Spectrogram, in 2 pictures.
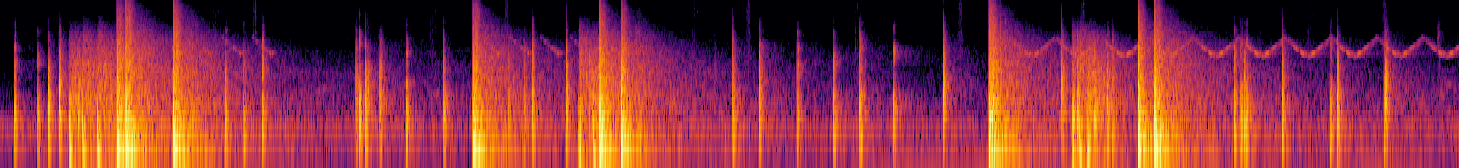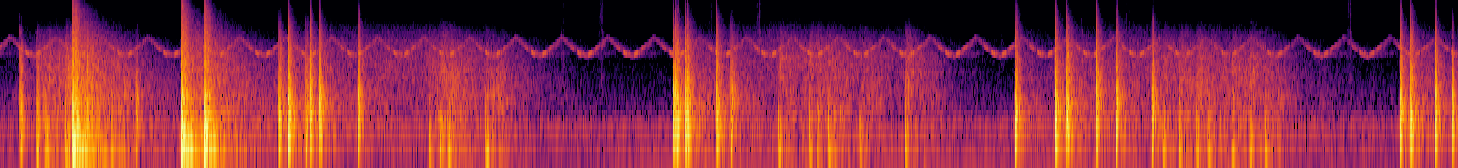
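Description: Aerial firework shells bursting overhead: dozens of sharp bangs in quick clusters, with crackling stars between them. From about halfway in, a car alarm warbles up and down about twice a second under the bangs.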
